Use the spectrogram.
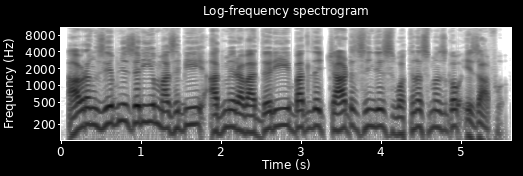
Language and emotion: Kashmiri, neutral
